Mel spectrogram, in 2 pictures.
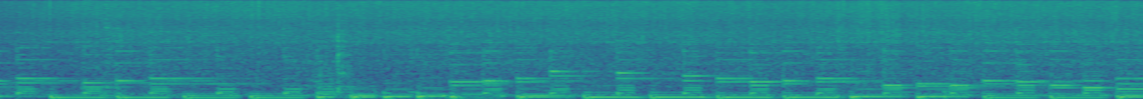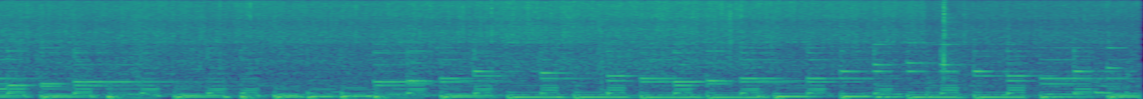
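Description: Chicken-and-tofu hamburg patties sizzling steadily in oil in a non-stick frying pan over medium heat, with one light click near the end.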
